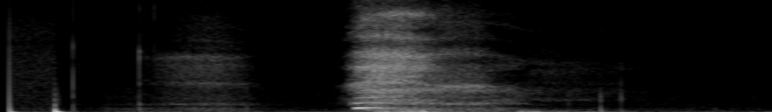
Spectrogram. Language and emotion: Russian, sad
